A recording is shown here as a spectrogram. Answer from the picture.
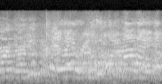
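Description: Indistinct speech: voices talking over one another, with no words made out.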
